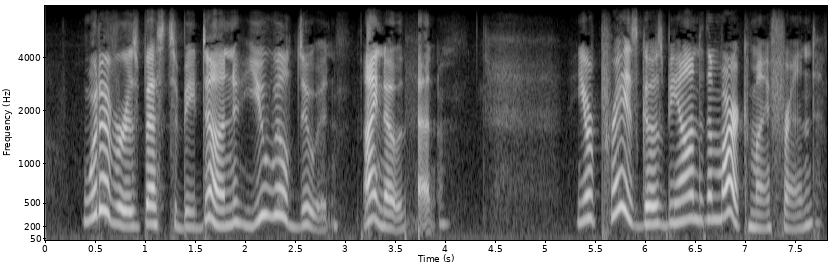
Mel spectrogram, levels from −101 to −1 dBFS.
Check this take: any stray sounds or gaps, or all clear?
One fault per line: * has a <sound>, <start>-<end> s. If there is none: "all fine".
* has a dropout, 3.6-3.7 s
